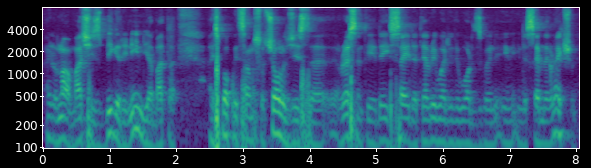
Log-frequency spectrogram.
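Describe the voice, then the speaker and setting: Here an Italian man whose mother tongue is Italian gives a conference presentation, stumbling through English with an Italian accent and repeatedly restarting and echoing words. He speaks at a medium pitch over the sound of a crowd.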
